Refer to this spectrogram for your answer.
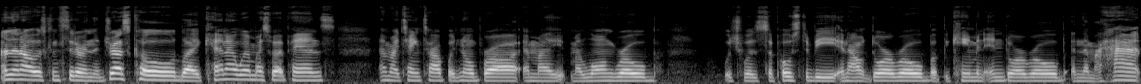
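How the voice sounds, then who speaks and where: A woman talks at a moderate pace in an ordinary speaking voice, her pitch fairly low and her intonation fairly even. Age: 30s. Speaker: podcaster, mother of three. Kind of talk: casual monologue.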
